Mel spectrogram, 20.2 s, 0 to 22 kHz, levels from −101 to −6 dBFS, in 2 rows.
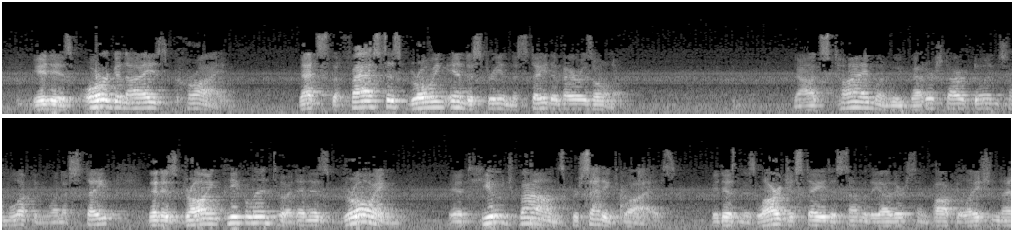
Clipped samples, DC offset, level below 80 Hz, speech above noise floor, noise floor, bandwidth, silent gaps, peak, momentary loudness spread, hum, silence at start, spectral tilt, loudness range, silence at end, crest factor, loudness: under 0.1%; under 0.1%; -48 dBFS; 26 dB; -45 dBFS; 7.8 kHz; none; -2 dBFS; 13 LU; none; 0.05 s; -7.5 dB/octave; 8 LU; 0 s; 18 dB; -20 LUFS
